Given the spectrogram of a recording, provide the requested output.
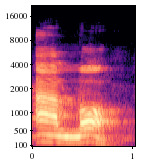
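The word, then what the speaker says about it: الله: Nah, disitu mengucapkan Allah itu pakai tasdid, bukan Allah, tapi Allah.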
